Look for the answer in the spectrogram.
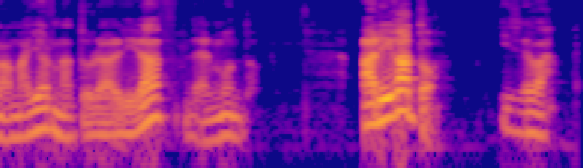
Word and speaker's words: arigato: Pues se dice arigato. Arigato, arigato. Practica por lo bajo poniendo el acento en la segunda A, lo que hace que suene muy gracioso, así que no le digo nada.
